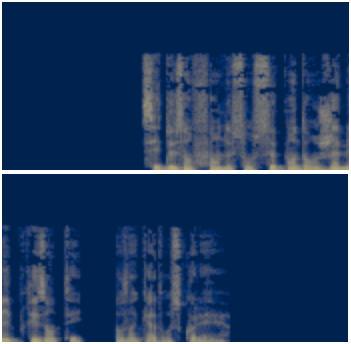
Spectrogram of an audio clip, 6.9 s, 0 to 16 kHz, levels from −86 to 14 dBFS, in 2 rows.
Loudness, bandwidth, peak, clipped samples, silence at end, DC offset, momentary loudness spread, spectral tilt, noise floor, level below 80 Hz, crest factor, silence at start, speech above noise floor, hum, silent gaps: -24 LUFS; 11.5 kHz; -6 dBFS; under 0.1%; 1.25 s; under 0.1%; 11 LU; -5 dB/octave; under -90 dBFS; -48 dBFS; 20 dB; 1.4 s; over 66 dB; none; 4.51-4.55 s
